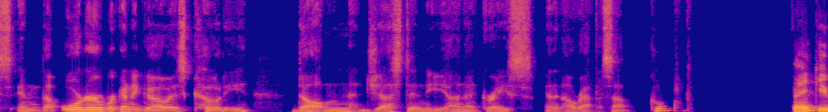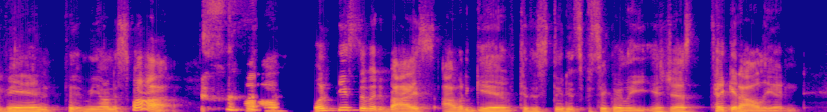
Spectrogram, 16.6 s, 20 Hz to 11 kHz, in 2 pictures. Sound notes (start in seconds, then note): 10.3 laughs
